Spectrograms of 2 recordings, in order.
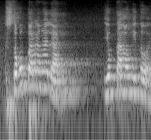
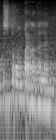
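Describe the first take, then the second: First: Higher, self-important echo; conceited. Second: Said in the usual way. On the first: A narrator's reading. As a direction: savor it as if the honor were his. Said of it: "Eh, syempre, conceited".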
